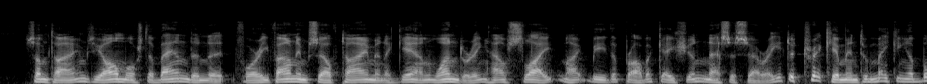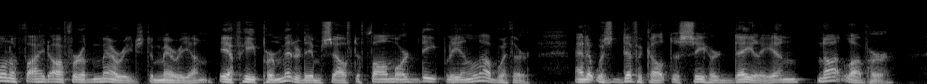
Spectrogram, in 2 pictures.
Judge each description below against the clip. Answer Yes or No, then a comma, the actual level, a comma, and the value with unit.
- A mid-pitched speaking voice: No, low, 110 Hz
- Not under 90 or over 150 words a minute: No, average, 185 wpm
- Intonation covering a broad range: No, average, 3.7 semitones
